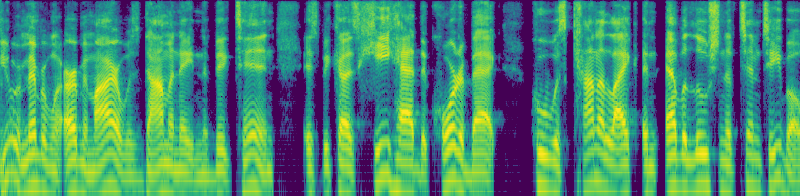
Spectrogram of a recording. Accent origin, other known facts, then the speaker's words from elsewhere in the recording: Cleveland, Ohio, United States; I'm from Cleveland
